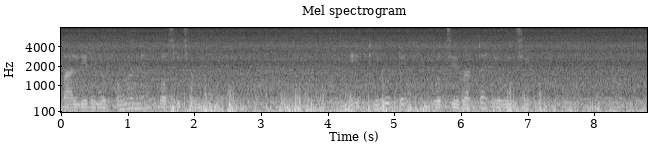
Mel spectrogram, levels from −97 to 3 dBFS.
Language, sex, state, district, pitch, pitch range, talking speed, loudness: Odia, male, Odisha, Khordha, 110 Hz, 95-115 Hz, 55 wpm, -21 LUFS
